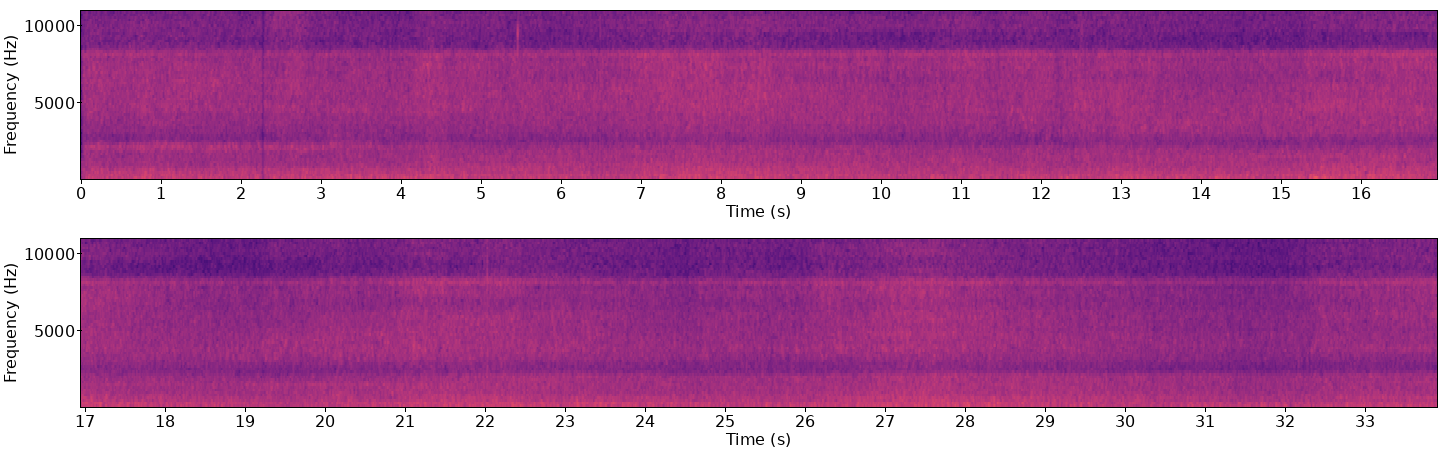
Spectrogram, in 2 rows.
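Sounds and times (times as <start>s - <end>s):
waves washing ashore: 0.0s - 33.9s.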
